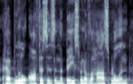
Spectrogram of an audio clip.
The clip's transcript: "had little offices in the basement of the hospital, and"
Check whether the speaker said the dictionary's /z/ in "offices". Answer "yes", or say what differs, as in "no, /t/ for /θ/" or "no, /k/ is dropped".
yes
